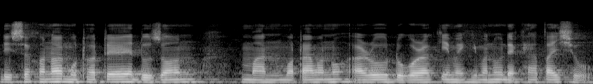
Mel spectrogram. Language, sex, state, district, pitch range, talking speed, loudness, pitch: Assamese, male, Assam, Hailakandi, 105-115 Hz, 120 wpm, -18 LUFS, 110 Hz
